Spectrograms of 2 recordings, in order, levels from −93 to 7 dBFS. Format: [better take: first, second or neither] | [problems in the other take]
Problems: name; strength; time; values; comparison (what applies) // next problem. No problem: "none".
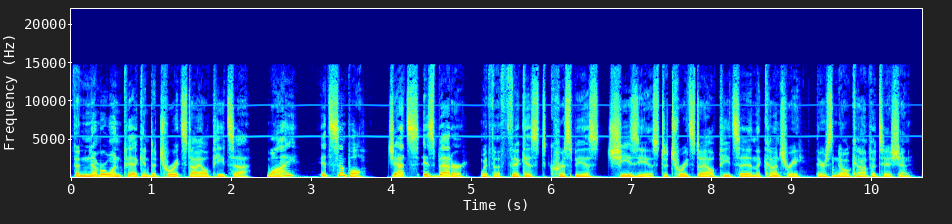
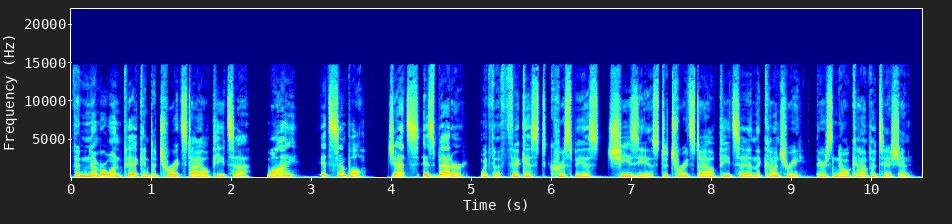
second | high-pitched whine; faint; throughout; 5.5 kHz, 30 dB below the speech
